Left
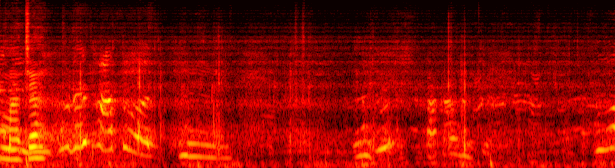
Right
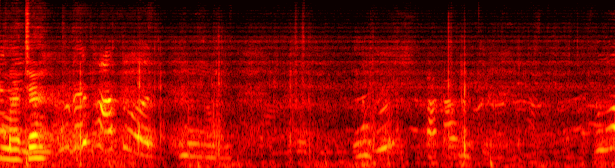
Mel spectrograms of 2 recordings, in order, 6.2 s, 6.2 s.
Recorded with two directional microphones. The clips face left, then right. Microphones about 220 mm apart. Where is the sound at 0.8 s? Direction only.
20° left (ahead or behind).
